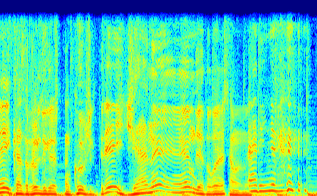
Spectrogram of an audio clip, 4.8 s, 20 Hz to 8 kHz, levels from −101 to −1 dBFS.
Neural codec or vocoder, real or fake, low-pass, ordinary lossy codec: none; real; 7.2 kHz; none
